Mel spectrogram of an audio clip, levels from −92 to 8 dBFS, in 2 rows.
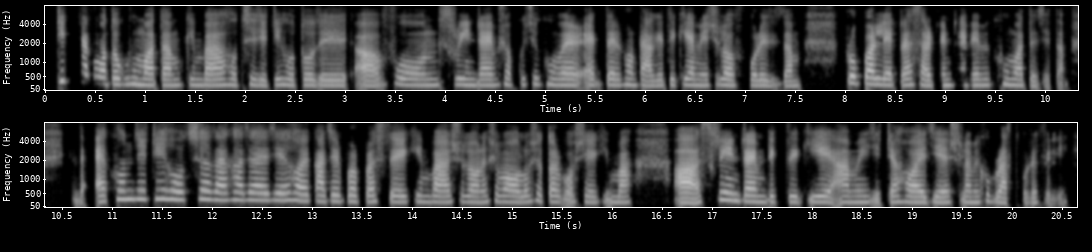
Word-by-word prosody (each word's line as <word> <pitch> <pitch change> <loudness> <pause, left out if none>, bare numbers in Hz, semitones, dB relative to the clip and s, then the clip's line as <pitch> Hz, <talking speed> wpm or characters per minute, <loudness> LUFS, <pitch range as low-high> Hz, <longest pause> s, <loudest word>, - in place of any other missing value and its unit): ঠিকঠাক 340 -5 0
মত 235 -2 +1 0.2
ঘুমাতাম 200 -4 +2
কিংবা 200 -2 +1 0.2
হচ্ছে 205 +3 -5
যেটি 190 +2 -4
হত 195 0 -6 0.2
যে - - -1 0.4
আ - - +7 0.3
ফোন 210 -4 -2 0.2
স্ক্রিন 220 -2 -1
টাইম 195 0 +4
সবকিছু 215 +1 -7
ঘুমের 205 -2 +2
১-১.৫ 205 -1 -1
ঘণ্টা 205 -3 -2
আগে 190 +1 -5
থেকেই 210 +1 -1
আমি 195 - -5
আসলে 210 +1 -3
অফ 190 - -11
করে 190 0 -1
দিতাম। 175 0 -4 0.5
প্রপারলি 240 -4 +4
একটা 195 - -2
সার্টেন 195 0 0
টাইম 195 0 -2
এ - - +1
আমি 200 - -7
ঘুমাতে 210 -4 -2
যেতাম। - - -11 0.4
কিন্তু - - -10 0.2
এখন 300 +7 -2
যেটি 310 +1 -3 0.2
হচ্ছে 280 +2 -1 0.2
দেখা 265 +1 +2
যায় 260 -1 +3
যে 255 - +1
হয় 235 -1 +4
কাজের 225 0 +2
পারপোজ 220 0 0 0.2
এ - - +4
কিংবা 215 -1 0
আসলে 210 0 -5
অনেক 195 +1 -3
সময় 215 -2 +1
অলসতার 210 +1 -2
বসে 215 -2 -4
কিংবা 195 0 0 0.6
আ - - +10 0.2
স্ক্রিন 270 -2 +2
টাইম 220 -1 +8
দেখতে 205 0 -3
গিয়ে 205 0 +2 0.2
আমি 200 0 -2
যেটা - - -2
হয় 195 -1 +5
যে 195 - 0
আসলে 200 - -6
আমি 195 - -4
খুব 235 - -5
রাত 180 - +1
করে 175 +1 -7
ফেলি। - - -12
210 Hz, 185 wpm, -25 LUFS, 195-230 Hz, 0.6 s, আ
